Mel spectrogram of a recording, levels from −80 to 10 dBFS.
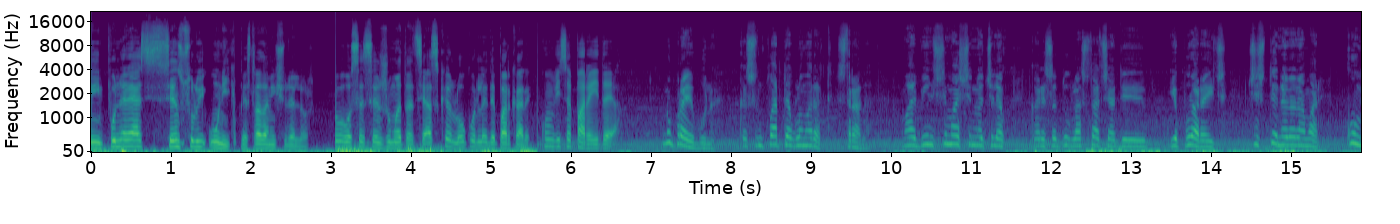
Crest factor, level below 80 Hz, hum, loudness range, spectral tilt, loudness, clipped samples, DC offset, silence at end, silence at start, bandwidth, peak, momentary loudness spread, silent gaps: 20 dB; -28 dBFS; none; 6 LU; -5.5 dB/octave; -26 LUFS; under 0.1%; under 0.1%; 0 s; 0 s; 15 kHz; -2 dBFS; 13 LU; none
